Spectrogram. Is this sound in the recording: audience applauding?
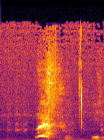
no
